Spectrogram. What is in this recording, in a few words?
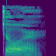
"door", us english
